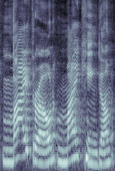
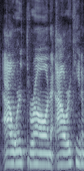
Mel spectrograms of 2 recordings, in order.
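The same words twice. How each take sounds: First: Each MY landed hard, phrase by phrase; hammered stress on MY. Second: Said in the usual way. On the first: Retold or imitated. Queen claiming throne from husband, MY hammered. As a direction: hammer every "my" as a correction. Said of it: "she would hammer in". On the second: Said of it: "every time he would say".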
